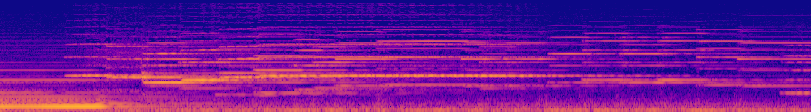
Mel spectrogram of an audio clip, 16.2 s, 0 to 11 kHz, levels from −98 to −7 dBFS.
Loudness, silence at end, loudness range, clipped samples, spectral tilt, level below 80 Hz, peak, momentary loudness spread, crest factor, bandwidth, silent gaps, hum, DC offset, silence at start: -34 LUFS; 0 s; 12 LU; under 0.1%; -6 dB/octave; -50 dBFS; -22 dBFS; 15 LU; 14 dB; 7.8 kHz; none; none; under 0.1%; 0 s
